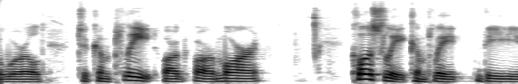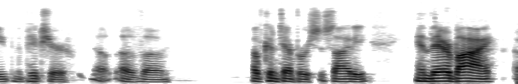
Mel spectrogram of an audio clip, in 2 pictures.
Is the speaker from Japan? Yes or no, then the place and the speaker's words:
yes; Okinawa, Japan; I'm from Okinawa. My maternal line is from that area that you mentioned earlier, Yonaguni, and they're distinct.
